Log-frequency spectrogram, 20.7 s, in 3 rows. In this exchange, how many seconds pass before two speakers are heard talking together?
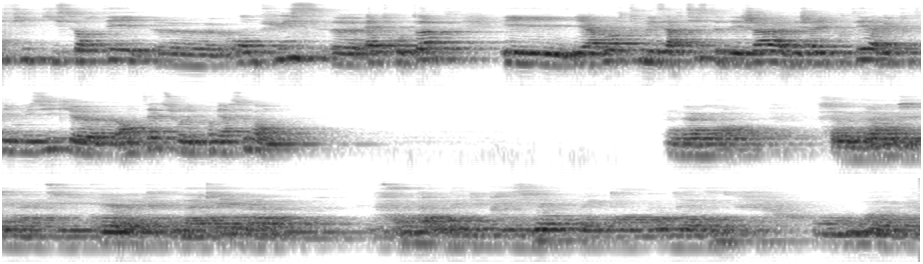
none

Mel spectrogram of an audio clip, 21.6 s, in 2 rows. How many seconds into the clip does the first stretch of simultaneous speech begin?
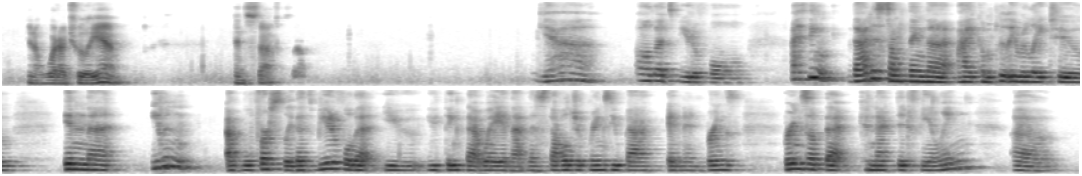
none

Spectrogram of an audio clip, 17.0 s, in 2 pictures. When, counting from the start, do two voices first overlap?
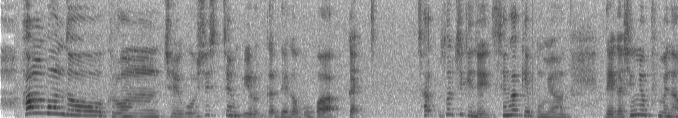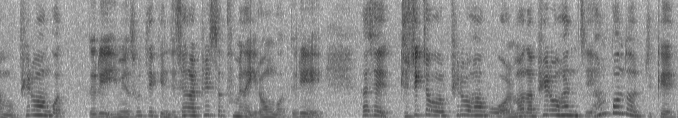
none

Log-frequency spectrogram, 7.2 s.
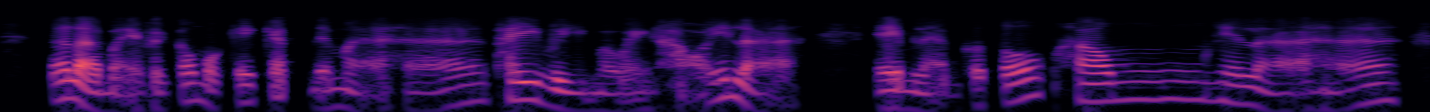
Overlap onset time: none

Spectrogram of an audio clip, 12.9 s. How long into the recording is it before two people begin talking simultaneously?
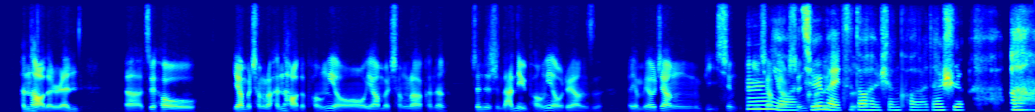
9.4 s

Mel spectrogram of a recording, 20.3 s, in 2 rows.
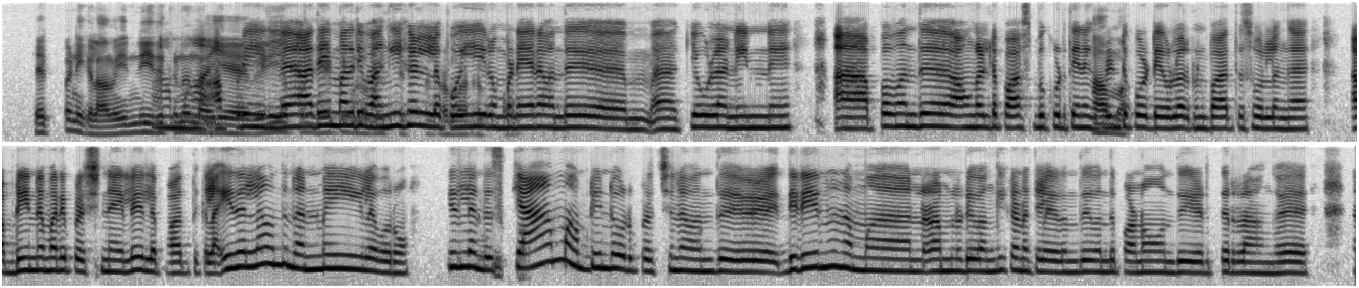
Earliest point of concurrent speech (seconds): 1.2 s

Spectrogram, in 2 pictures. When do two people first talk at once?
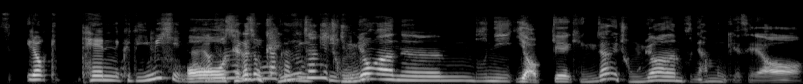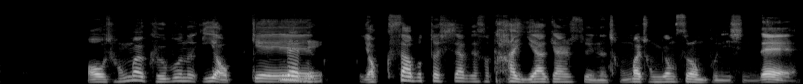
1.9 s

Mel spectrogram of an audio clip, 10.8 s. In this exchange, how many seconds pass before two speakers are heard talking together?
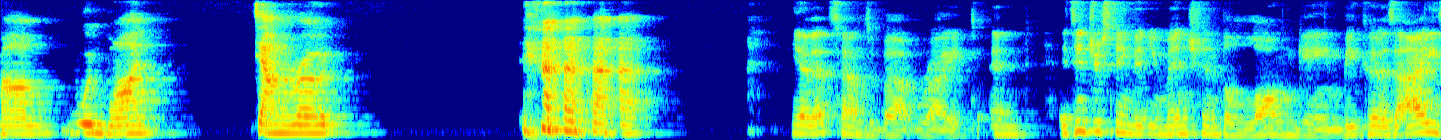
none

